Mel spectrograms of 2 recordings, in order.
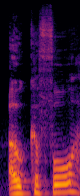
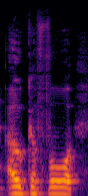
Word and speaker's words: Okafor: We have Sesko and also Okafor, I think is how you pronounce his name.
